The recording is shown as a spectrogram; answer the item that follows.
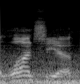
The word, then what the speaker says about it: Lancia: And of course, how Lancia, which is what I've been told is how it's actually pronounced. Well, I'm still gonna butcher it and just call it Lancia.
